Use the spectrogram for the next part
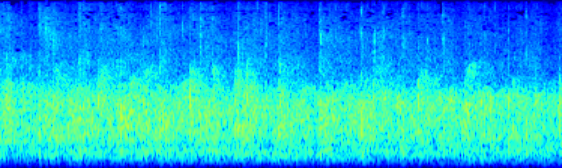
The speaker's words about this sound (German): Vielleicht mal einen Applaus auch an die.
